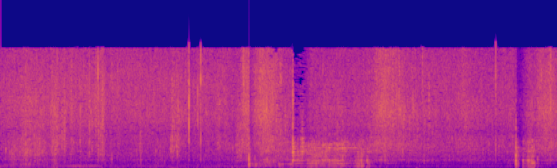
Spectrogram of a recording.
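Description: Chopped onions, ginger-garlic and dried red chilies sizzling as they fry in oil in a large metal pot, a steady hiss with a few sharp clicks.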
